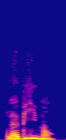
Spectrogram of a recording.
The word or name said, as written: habillement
